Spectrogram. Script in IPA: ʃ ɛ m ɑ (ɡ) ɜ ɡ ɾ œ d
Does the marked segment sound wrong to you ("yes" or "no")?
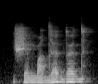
yes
